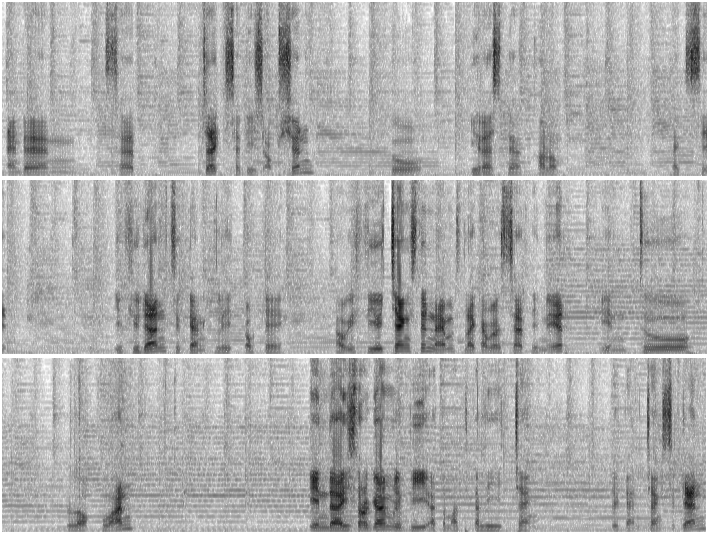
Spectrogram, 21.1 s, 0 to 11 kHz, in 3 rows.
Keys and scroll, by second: 14.4 l, 14.6 o, 15.8 space, 16.0 1.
